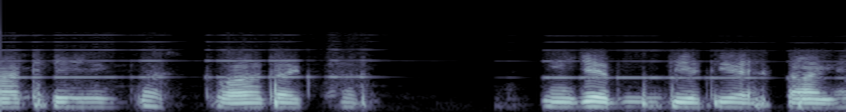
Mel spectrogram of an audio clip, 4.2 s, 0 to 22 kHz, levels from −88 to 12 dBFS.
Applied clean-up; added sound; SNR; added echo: neural mask model RNNoise.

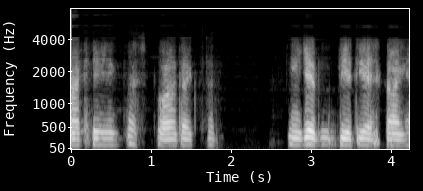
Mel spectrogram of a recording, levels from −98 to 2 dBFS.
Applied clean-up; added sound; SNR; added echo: neural mask model DeepFilterNet 3.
